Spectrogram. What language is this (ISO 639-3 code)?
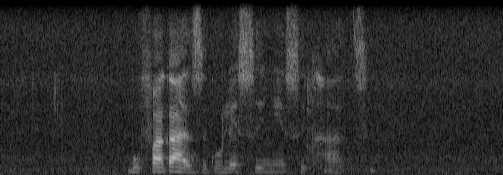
ssw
